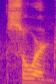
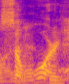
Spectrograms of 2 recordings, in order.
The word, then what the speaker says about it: sword: I always feel like I say sword funny. – Sword. Because you say it wrong. – Sword, yeah. Well, I always kid around with kids and whatever. Sword. – Silent W, like your Tuck Otts. Silent W's.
